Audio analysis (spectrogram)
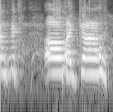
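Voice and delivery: stunned by a blunder on screen; high, stretched disbelieving cry; shocked cry. Real, not acted. Dismay at a mistake.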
